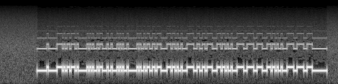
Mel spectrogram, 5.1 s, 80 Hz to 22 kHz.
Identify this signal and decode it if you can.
RTTY (50 baud, 170 Hz shift), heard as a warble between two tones, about 790 Hz centre. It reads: YB6FIM 589 559 559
